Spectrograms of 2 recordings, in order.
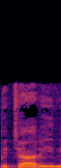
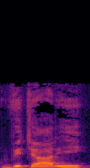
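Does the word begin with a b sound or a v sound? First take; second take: b sound; v sound. First: The word begins with a b sound. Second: The word begins with a v sound. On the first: The speaker calls it wrong. "बिचारी नहीं" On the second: The speaker calls it right. "वावा विचारी वावा बोलो"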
